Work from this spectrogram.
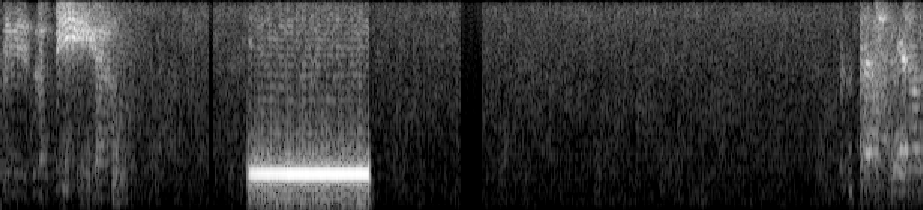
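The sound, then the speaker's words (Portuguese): A telephone ringback tone sounds on an outgoing call to a customer: one steady, mid-pitched beep lasting about a second, with brief voices before and after it. “Tô ligando para aquela cliente lá.”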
